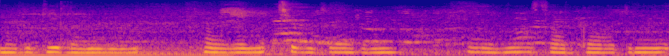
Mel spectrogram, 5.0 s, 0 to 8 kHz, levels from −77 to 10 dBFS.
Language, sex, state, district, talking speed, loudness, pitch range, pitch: Rajasthani, female, Rajasthan, Churu, 50 wpm, -16 LUFS, 205-225 Hz, 215 Hz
